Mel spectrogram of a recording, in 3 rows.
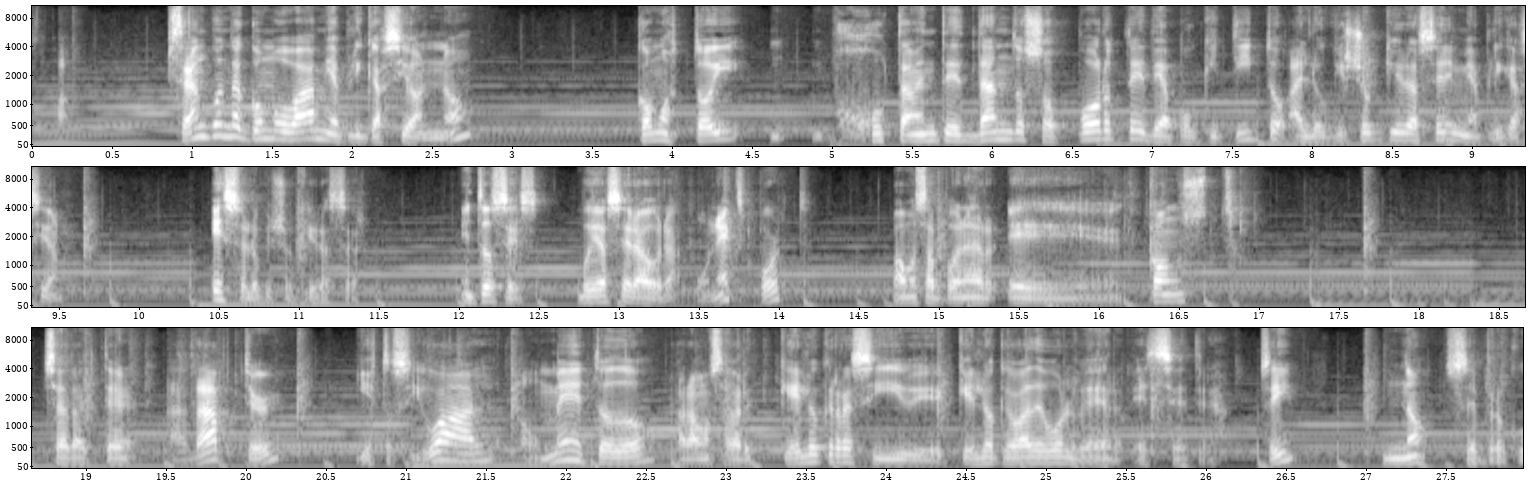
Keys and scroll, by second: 0.0 Return, 0.7 a, 12.4-14.0 typing, 15.5-22.8 typing, 23.1 Return, 24.9-25.9 typing, 26.0 Return, 27.0-27.9 typing.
